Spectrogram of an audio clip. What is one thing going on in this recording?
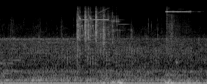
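A plasma gun fires with a short burst.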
